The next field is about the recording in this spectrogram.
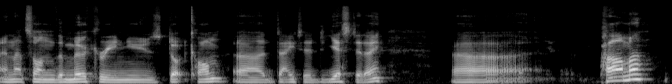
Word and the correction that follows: Palma: is Pal- Palma, maybe I should pronounce that.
